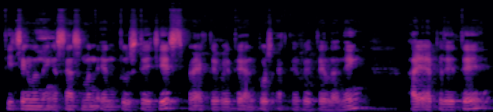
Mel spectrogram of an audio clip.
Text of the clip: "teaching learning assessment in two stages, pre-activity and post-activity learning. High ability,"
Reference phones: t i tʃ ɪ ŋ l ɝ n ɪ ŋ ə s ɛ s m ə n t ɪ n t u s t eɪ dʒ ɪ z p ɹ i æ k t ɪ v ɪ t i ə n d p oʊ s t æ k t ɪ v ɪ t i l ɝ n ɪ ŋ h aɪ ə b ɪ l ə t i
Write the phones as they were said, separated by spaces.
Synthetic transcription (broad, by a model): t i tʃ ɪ ŋ l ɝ n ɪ ŋ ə s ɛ s m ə n ɪ n t u s t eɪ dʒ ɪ s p ɹ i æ k t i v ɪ t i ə n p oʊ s æ k t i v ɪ t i l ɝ n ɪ ŋ h aɪ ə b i l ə t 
